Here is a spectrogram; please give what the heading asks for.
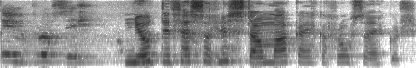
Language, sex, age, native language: Icelandic, male, 12, Icelandic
